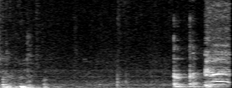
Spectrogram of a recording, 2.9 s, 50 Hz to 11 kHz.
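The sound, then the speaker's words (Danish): A few bright glassy clinks ring out as drinking glasses are touched together in a toast, the last one sustaining a short shimmering tone, amid light tabletop clatter and faint background murmur. “Det er den første gang i 100 år, jeg ikke kører hjem. Skål.”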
